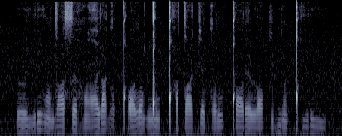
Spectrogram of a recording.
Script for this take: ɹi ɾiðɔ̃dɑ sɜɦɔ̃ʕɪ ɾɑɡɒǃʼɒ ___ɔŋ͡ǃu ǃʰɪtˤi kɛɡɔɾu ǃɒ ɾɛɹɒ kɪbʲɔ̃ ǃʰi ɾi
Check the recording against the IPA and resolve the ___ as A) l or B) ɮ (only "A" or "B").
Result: A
